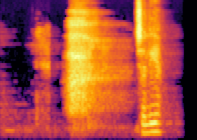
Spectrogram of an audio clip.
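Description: A woman's audible, sharp intake of breath lasting under a second, in a pause between phrases of speech; talking picks up again near the end.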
